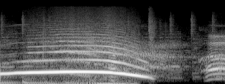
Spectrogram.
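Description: Background hip-hop music, over which a loud, long wail rises and then falls in pitch for about a second and a half before dying away.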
